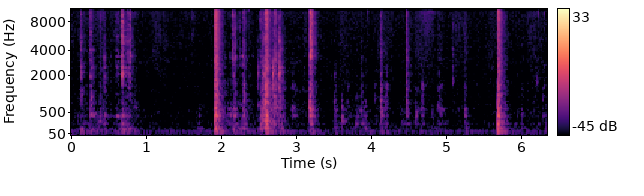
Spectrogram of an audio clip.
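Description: Scattered light clicks and knocks of a metal model locomotive body shell and its chassis being handled and fitted together, with the loudest knocks about two seconds in and again near the end.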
